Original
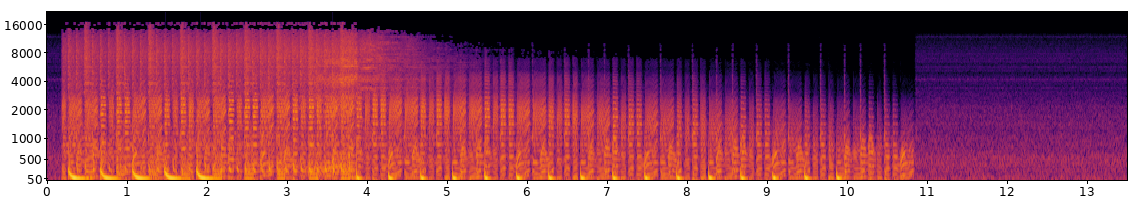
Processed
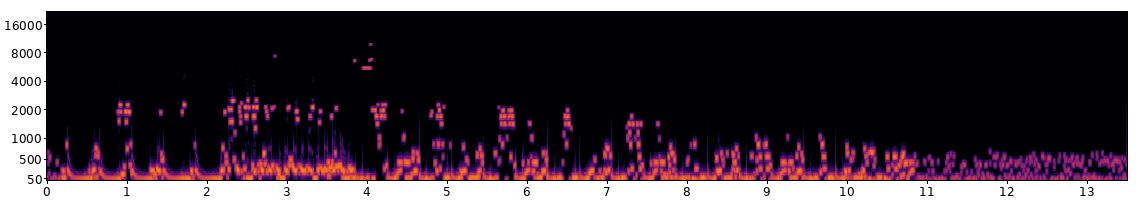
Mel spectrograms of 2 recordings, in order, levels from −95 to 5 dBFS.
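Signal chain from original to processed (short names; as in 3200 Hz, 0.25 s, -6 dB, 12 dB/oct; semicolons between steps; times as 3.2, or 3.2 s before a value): loudest bins only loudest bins 2; negative-ratio compressor -28 dBFS, ratio -1; gain -2.5 dB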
